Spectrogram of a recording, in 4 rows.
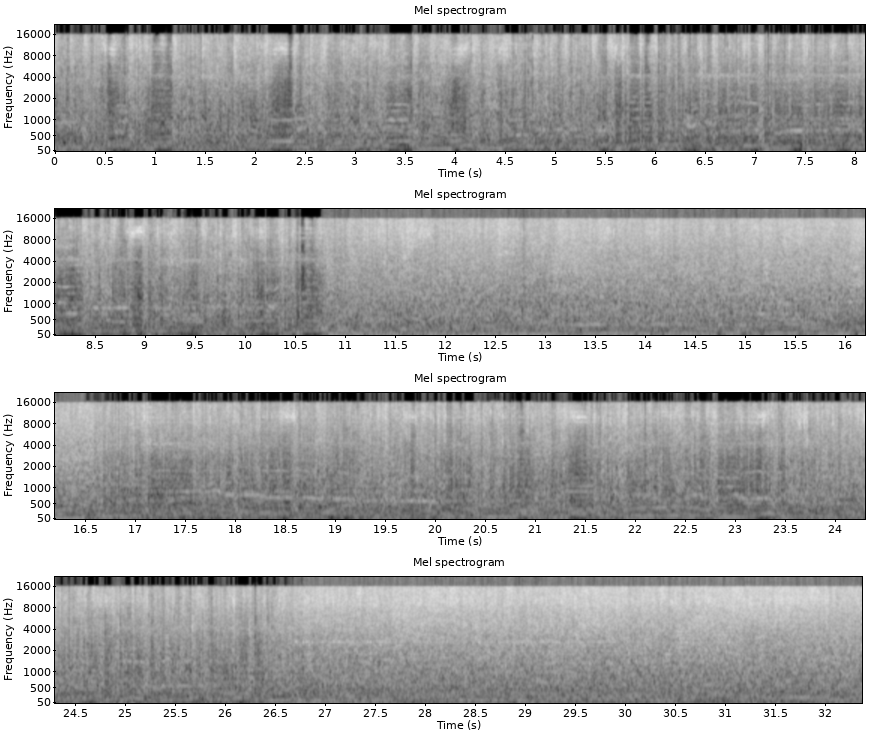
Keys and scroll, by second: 0.0-0.2 typing, 0.5-2.4 Down, 2.6 Down, 2.7 Down, 2.9 Down, 3.0 Down, 3.1 Down, 3.3 Down, 3.4 Down, 3.6 Down, 3.9 Down, 4.1 Down, 4.5 Down, 4.8 e, 16.5 Page_Down.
